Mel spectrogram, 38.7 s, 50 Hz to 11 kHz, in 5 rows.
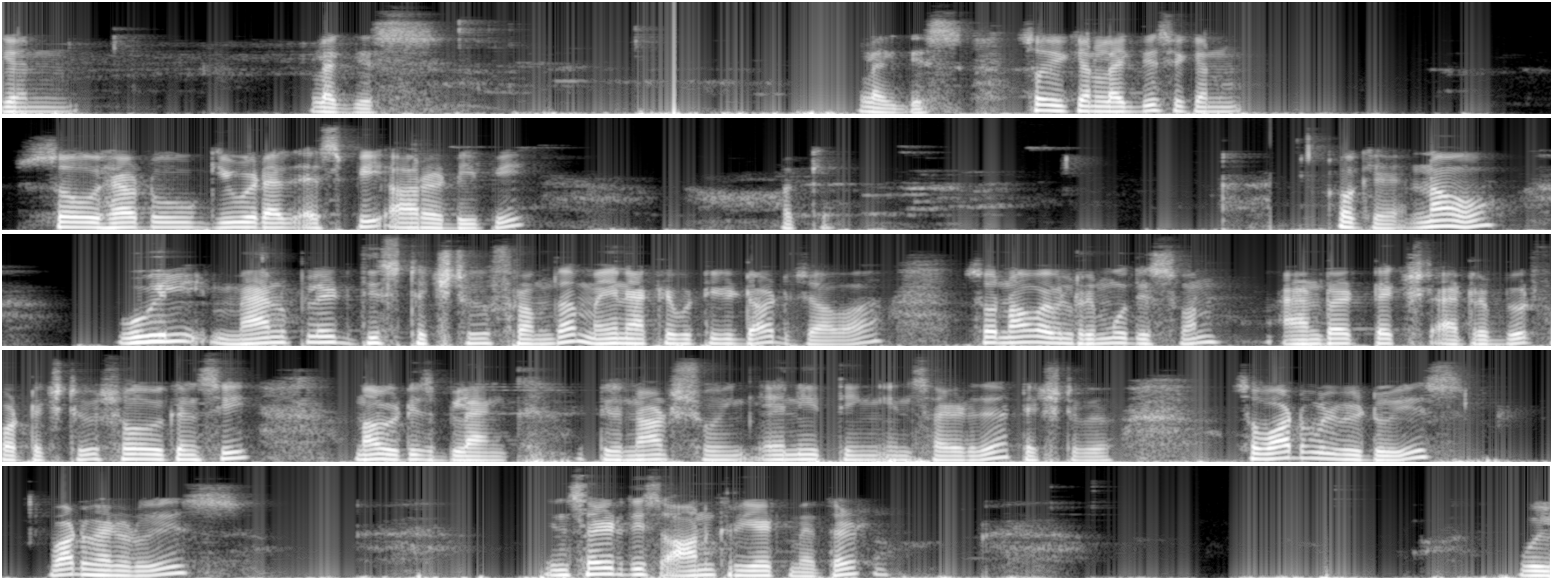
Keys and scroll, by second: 14.2 F9, 23.0 Delete.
